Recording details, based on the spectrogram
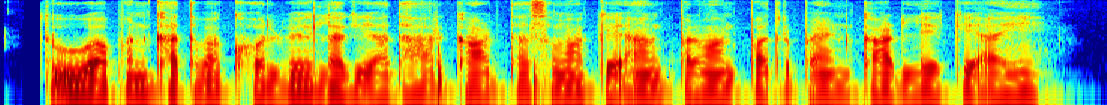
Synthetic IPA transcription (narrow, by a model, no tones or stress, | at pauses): t̪uəpənkʰət̪ʋakʰoːlweləɡiaːd̪ʱaːɾkaːɾɖ̚d̪əsmãkeʔãːk̚pɾəʋaːnpət̪ɾəpɛːnkaːɾɖleːkeʔa̰ɦĩː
